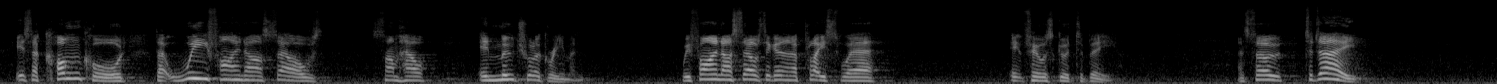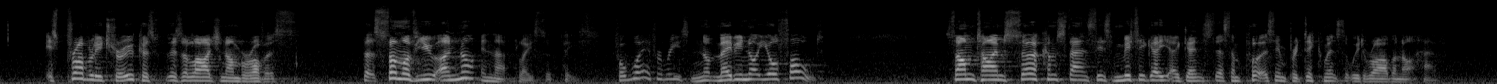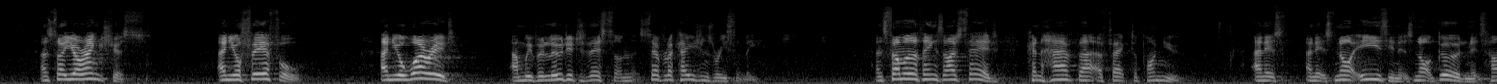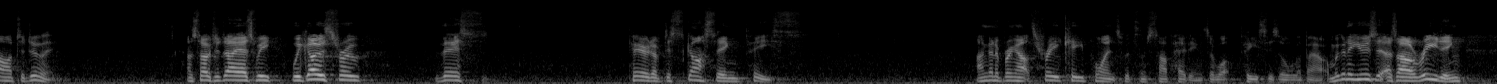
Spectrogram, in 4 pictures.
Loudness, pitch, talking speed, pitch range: -31 LUFS, 180 Hz, 160 wpm, 140-215 Hz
